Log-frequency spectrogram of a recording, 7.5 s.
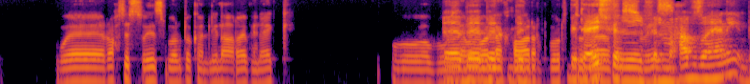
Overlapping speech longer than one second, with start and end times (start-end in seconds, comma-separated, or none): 4.4-6.8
